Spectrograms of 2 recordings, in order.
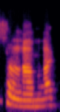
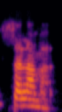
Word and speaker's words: salamat: Maraming salamat. Or just salamat. Salamat. Salamat. Salamat. Yes. like salami.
